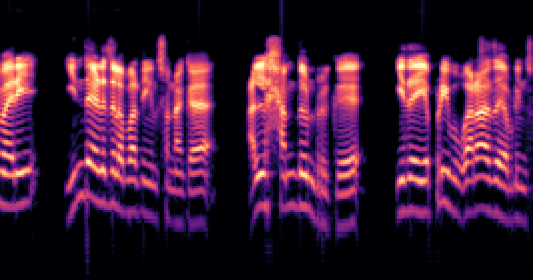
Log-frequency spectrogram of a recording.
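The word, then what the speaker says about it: الحمد: இதை எப்படி உச்சரிக்கணும்னு சொன்னாக்கா அல் ஹம்து அப்படின்னு உச்சரிக்கிறோம், சரிங்களா?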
